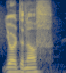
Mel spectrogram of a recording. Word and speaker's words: Yordanov: Christian, C-H-R-I-S-T-I-A-N, like the religion. – Yeah. – Yordanov, Y-O-R-D-A-N-O-V, like you had enough.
